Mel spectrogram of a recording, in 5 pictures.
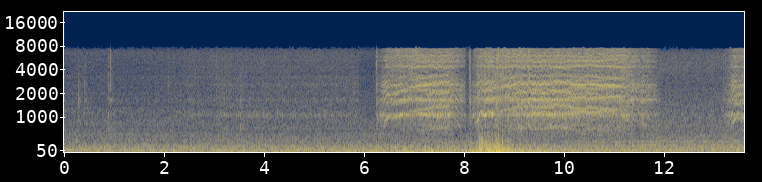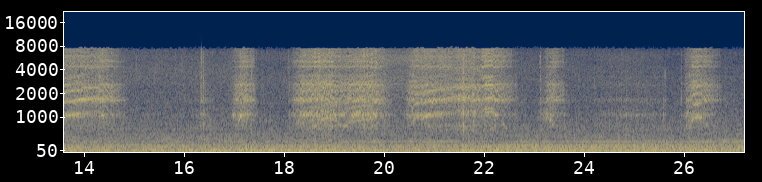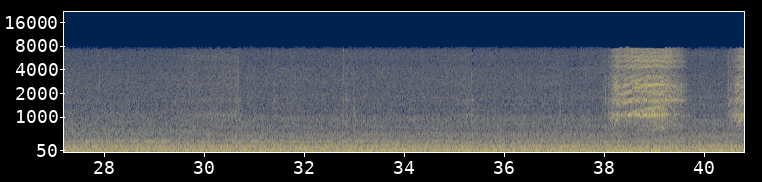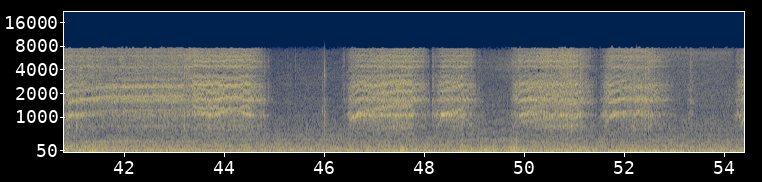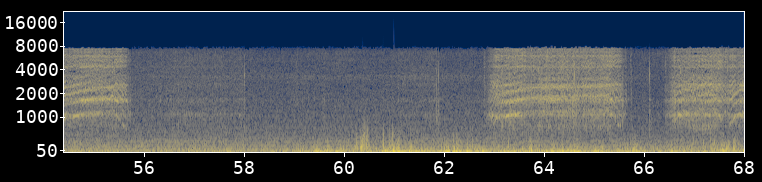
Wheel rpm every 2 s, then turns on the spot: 10, 20, 20, 100, 130, 130, 50, 40, 20, 90, 110, 40, 20, 10, 10, 10, 0, 0, 0, 70, 90, 160, 60, 90, 50, 110, 50, 80, 20, 0, 10, 70, 110, 100.
2-6 30-32 48-50 54-58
